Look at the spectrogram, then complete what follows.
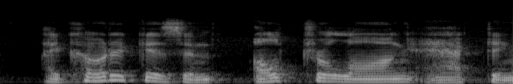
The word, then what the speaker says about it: icodec: called insulin ioic spelled i o d c iotic is an ultra long acting insulin that only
